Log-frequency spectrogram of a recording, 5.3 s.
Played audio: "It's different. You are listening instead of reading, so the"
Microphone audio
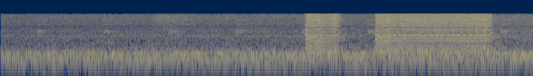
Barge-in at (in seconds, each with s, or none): none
